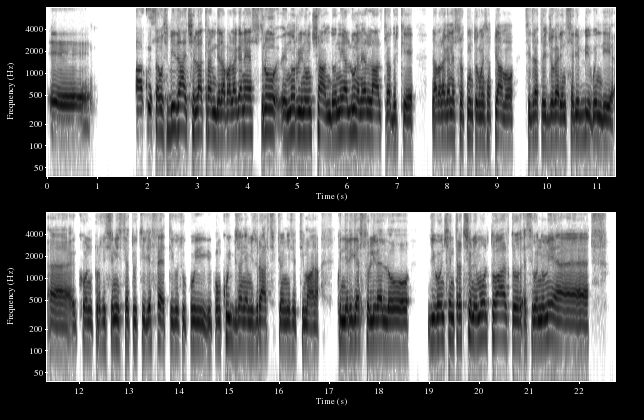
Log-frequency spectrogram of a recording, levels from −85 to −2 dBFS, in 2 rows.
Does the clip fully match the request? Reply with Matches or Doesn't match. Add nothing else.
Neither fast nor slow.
Matches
